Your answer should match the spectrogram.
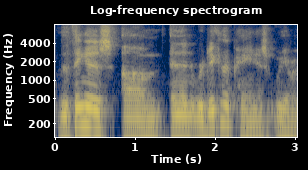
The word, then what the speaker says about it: radicular: And then is it radicular?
